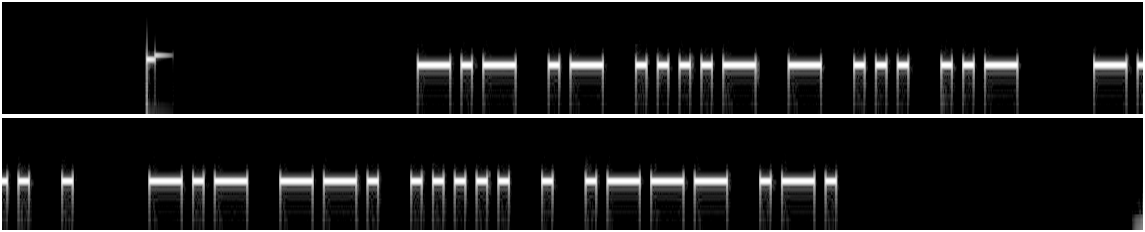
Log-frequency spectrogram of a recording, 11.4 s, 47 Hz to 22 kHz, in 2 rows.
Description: Morse code, heard as a keyed tone, about 22 wpm, 700 Hz. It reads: KA4TSU DE KG5EJR
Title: USA Callsign DE Callsign - 6 Characters - 22wpm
